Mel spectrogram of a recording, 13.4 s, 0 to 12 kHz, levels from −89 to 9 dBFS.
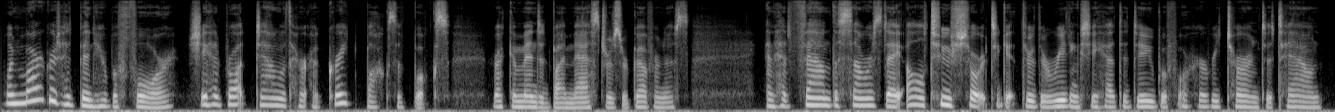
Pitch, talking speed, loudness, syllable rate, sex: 190 Hz, 200 wpm, -18 LUFS, 5.2 syllables/s, female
